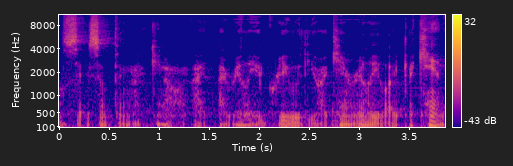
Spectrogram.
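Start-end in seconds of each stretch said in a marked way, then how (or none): 1.4-3.9 soft, breathy, under the breath. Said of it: "like, under their breath".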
